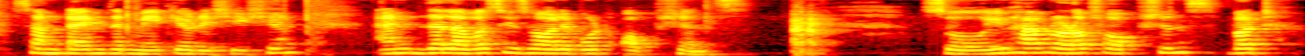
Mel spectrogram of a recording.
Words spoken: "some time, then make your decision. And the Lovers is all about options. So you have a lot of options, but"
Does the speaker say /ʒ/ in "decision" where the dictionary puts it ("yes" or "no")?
no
